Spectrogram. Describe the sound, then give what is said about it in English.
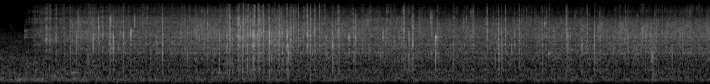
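Chopped onions sizzle in hot olive oil in a big red Dutch oven, a steady, bright hiss dotted with small crackles and pops, continuous and unbroken with no voices. “poured some olive oil into her big red Dutch oven. Sounds lit. There we go. And dropped the chopped onions into the hot olive oil.”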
